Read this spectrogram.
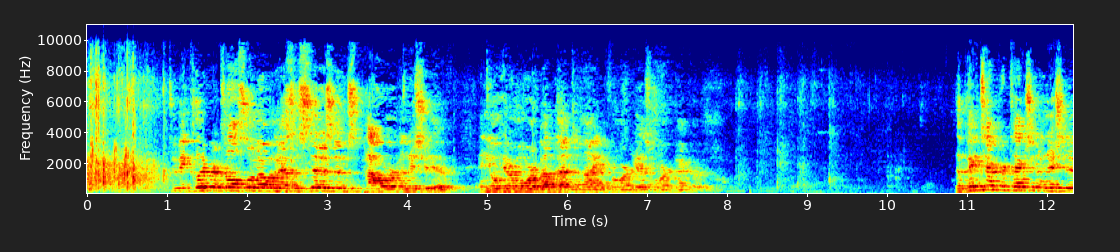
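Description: A man speaks into a microphone over a loudspeaker in a large echoing hall.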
